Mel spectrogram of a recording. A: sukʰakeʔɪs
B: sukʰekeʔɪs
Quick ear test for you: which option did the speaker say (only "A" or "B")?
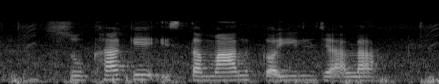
A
